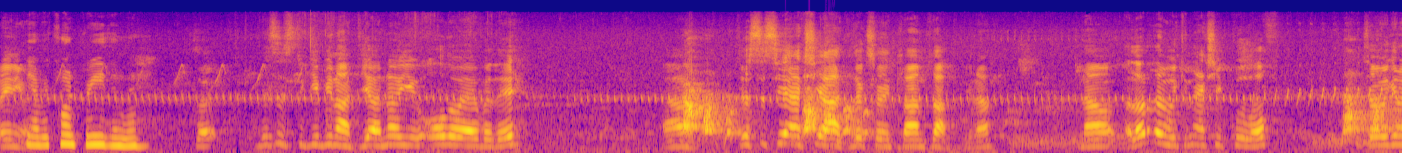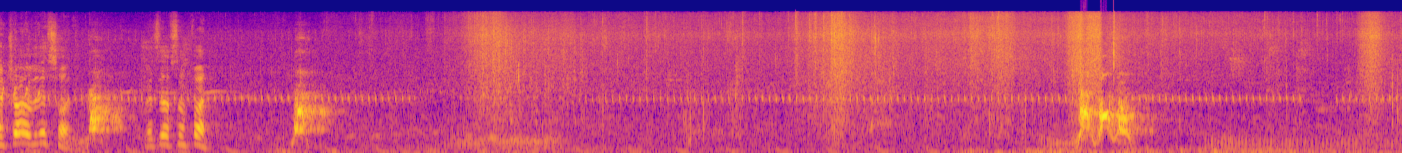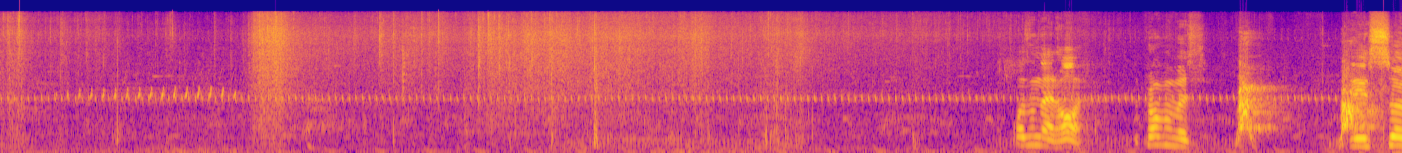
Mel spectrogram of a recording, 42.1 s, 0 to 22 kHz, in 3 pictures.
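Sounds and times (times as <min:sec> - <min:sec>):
rustling leaves: 0:00.0 - 0:42.0
stems crackling and snapping: 0:01.6 - 0:42.0
high pulsing buzz: 0:08.8 - 0:42.0.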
